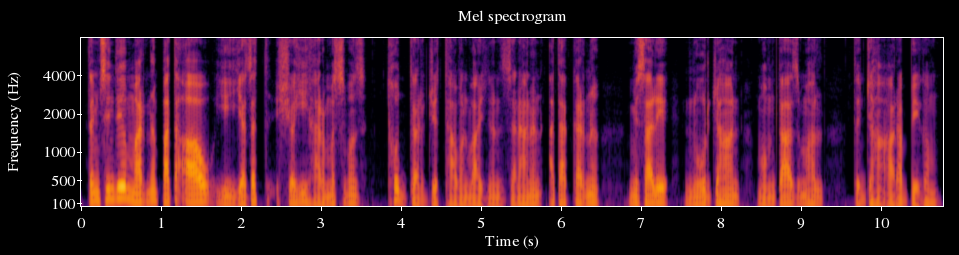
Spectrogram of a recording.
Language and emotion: Kashmiri, neutral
